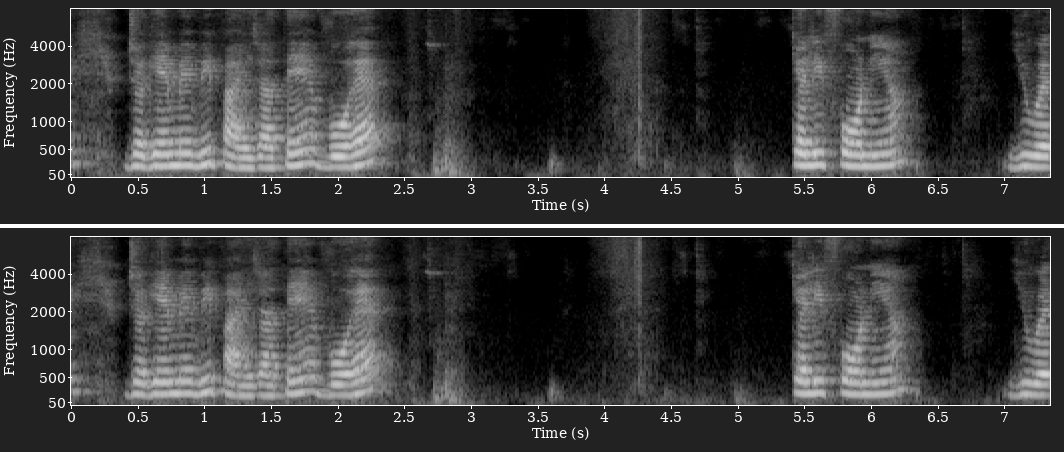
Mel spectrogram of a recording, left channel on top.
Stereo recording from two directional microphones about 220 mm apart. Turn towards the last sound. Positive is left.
turn(degrees=35)  # may be behind; listen again after turning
